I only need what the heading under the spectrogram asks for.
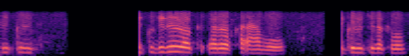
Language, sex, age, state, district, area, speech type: Odia, female, 30-45, Odisha, Sambalpur, rural, conversation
